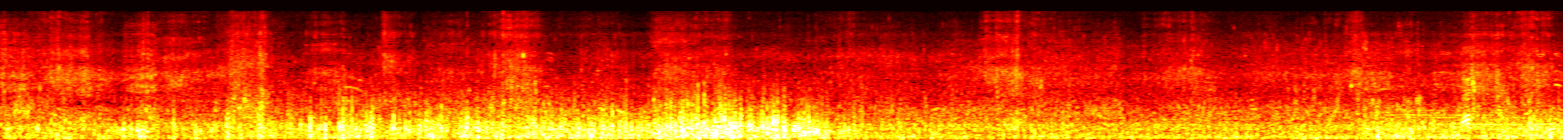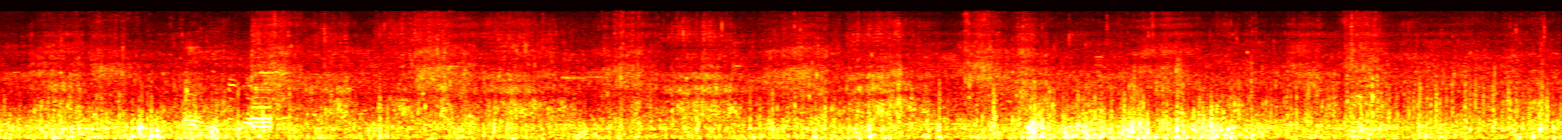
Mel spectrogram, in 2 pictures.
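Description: Wind buffeting the microphone, swelling in gusts about seven seconds in and again near the end, over the wash of small river waves.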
